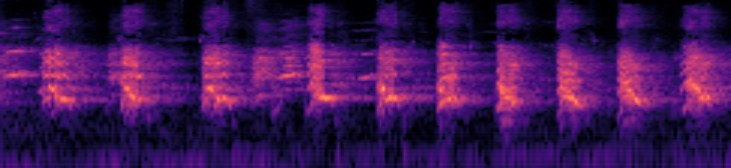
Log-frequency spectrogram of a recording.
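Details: Belgian Malinois male from a kennel litter in Vietnam, black with red-black coat, barking steadily: about ten loud, harsh barks spaced roughly half a second apart, each one clipped and even in strength.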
